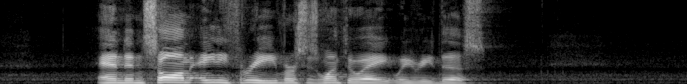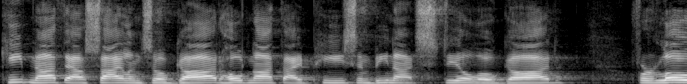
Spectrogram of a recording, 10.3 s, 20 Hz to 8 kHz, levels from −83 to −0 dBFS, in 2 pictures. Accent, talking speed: American, 165 wpm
